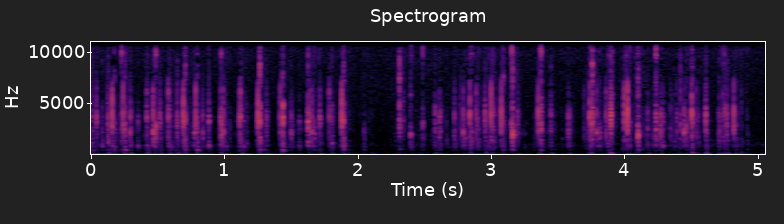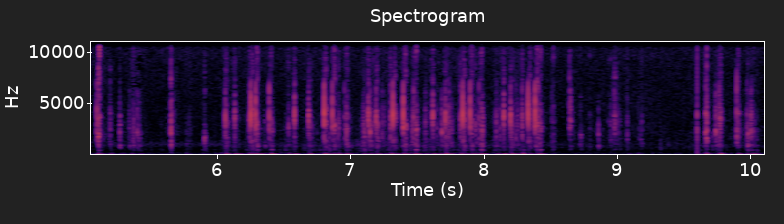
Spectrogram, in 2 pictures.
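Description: Fingertips tap quickly on the keys of a slim white plastic computer keyboard held near the mic, producing a dense stream of short, crisp, bright clicks. The typing comes in bursts with brief lulls, over a steady low rumble.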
